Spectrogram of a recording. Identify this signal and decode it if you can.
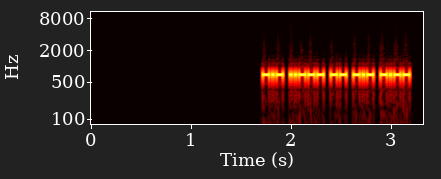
Morse code, heard as a keyed tone, about 53 wpm, 700 Hz. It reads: K2MKY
